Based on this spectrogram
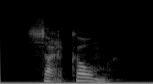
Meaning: sarcoma
- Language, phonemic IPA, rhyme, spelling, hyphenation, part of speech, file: Dutch, /sɑrˈkoːm/, -oːm, sarcoom, sar‧coom, noun, Nl-sarcoom.ogg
